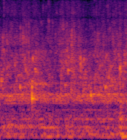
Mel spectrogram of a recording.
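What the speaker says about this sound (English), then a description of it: "I'll just run a bit of water through the back of the razor and on top of the blades" Tap water runs steadily into a bathroom sink as a safety razor is rinsed under it, a soft, continuous splashing hiss at close range.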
